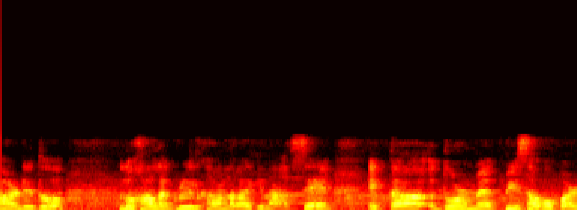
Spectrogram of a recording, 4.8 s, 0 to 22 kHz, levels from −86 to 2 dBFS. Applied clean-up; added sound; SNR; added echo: none; none; none; reverberation time 0.2 s.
